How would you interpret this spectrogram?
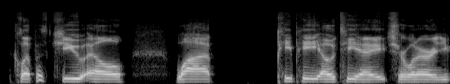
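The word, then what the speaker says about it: Qliphoth: Some people pronounce it the Kelopot, but I know it as the Clippeth, Qlyppoth or whatever.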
